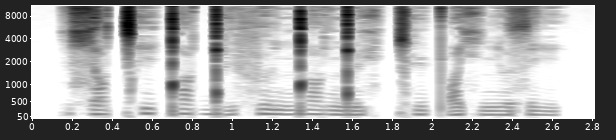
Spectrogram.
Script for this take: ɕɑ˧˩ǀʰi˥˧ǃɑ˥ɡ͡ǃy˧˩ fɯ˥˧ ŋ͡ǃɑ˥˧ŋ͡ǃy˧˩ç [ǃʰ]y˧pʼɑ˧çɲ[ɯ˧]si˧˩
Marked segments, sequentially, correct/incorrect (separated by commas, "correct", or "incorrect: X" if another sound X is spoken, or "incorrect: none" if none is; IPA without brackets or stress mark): incorrect: ǀʰ, correct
